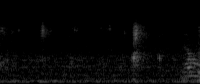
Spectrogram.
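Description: Faint handling sounds of a ribbon spool being picked up: two brief soft rustles, about half a second and about a second and a half in, over a low steady hum.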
